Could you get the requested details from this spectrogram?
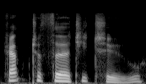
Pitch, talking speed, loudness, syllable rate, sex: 130 Hz, 125 wpm, -20 LUFS, 3.8 syllables/s, male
